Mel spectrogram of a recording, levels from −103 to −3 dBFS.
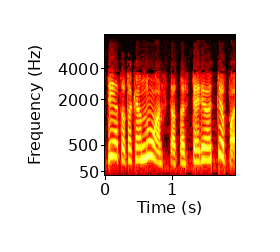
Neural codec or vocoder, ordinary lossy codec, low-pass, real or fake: codec, 16 kHz, 16 kbps, FunCodec, trained on Chinese and English, 50 frames a second; MP3, 48 kbps; 7.2 kHz; fake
